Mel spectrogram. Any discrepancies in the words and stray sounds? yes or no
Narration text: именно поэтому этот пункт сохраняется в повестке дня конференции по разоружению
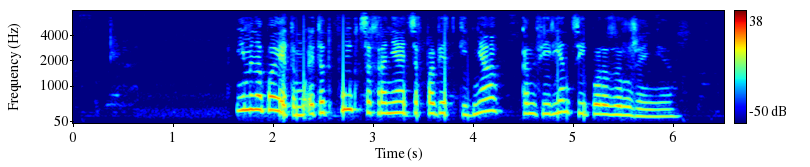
no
